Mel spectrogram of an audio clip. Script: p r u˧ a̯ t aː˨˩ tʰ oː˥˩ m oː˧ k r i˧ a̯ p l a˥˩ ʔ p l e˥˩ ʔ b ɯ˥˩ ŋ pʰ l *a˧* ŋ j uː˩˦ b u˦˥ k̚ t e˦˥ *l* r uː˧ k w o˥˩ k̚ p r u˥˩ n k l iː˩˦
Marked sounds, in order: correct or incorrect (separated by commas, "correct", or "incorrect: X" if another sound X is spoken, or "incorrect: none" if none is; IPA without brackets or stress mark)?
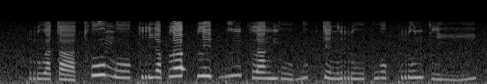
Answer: correct, incorrect: n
